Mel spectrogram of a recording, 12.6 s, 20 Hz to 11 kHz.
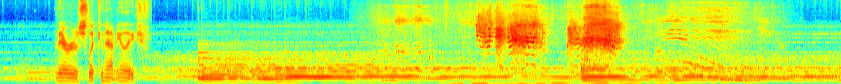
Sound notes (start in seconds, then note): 6.5 baby crying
